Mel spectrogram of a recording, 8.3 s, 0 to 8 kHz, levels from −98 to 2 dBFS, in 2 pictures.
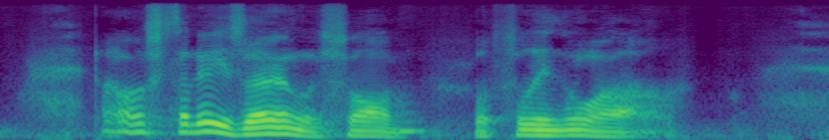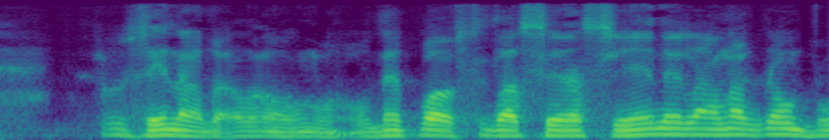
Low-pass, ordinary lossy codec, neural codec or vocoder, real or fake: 7.2 kHz; none; codec, 16 kHz, 1 kbps, FreqCodec, larger model; fake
